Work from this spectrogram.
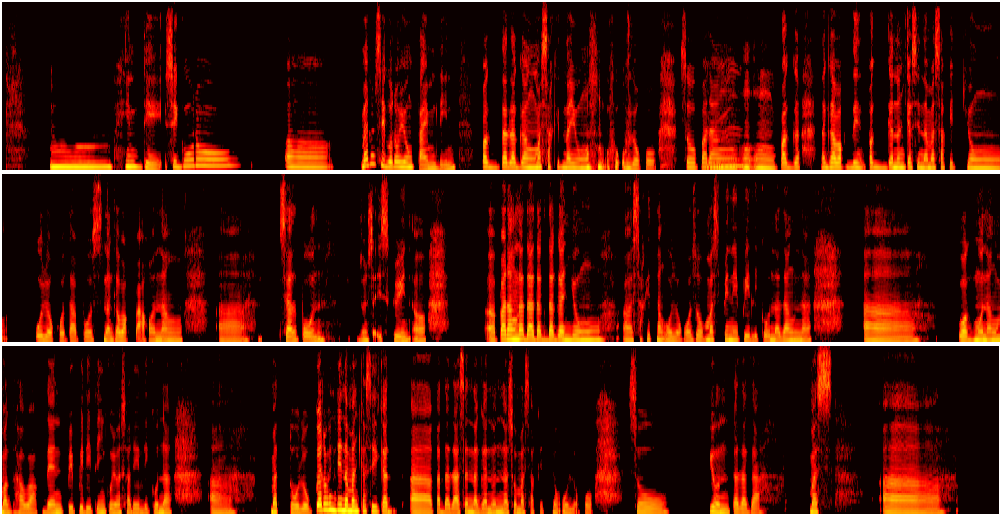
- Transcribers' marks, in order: laughing while speaking: "'yung"
- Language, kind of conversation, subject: Filipino, advice, Paano ako makakapagtakda ng rutin bago matulog na walang paggamit ng mga kagamitang elektroniko?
